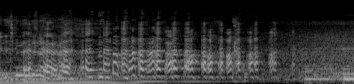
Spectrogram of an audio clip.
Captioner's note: laughter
